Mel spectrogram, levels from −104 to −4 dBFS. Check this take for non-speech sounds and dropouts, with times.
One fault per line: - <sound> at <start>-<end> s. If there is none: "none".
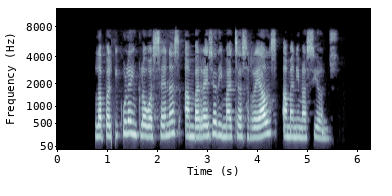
- dropout at 1.1-1.2 s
